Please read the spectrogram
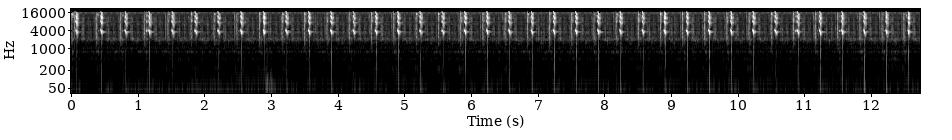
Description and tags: Queneau machine à coudre 04
son de machine à coudre
coudre, industrial, machine, machinery, POWER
